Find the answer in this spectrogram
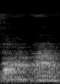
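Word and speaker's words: Baal: Okay, this don't say bio or bio, it's ba'a, because the ayin make more of a ah sound.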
